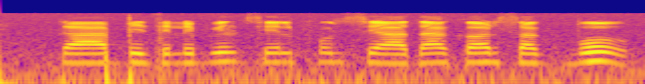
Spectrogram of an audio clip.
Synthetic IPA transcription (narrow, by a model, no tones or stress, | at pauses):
kabɪd͡ʒlibilselpʰoːnsjad̪akəɾsəkbo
